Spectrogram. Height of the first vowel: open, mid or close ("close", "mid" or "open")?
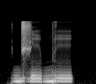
close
